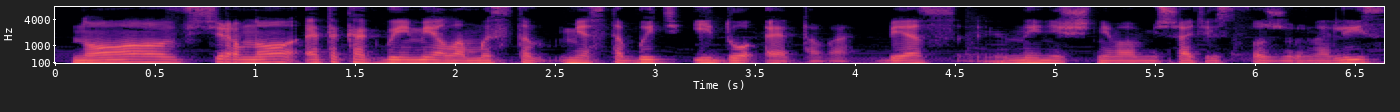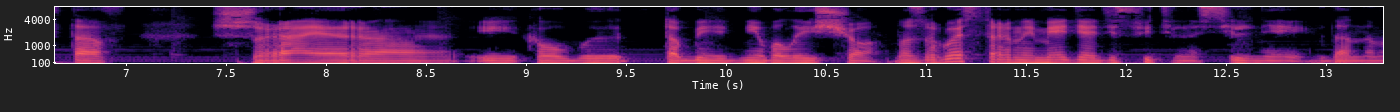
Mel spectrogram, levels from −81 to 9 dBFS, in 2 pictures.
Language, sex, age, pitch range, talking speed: Russian, male, 20-39, 105-130 Hz, 155 wpm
